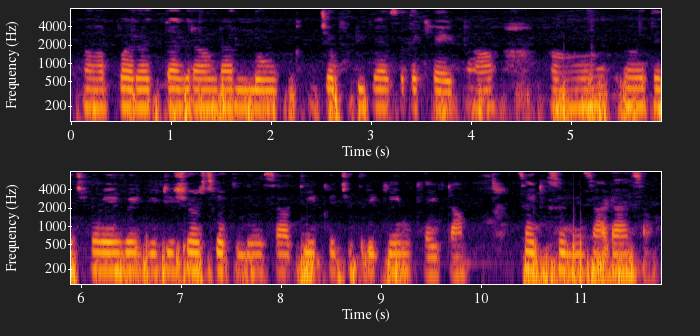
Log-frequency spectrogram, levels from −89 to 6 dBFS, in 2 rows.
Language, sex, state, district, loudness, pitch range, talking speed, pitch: Konkani, female, Goa, North and South Goa, -18 LUFS, 175-190 Hz, 100 wpm, 185 Hz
